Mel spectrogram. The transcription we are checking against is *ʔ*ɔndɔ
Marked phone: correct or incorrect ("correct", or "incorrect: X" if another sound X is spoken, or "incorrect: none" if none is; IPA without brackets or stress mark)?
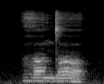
incorrect: ɦ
